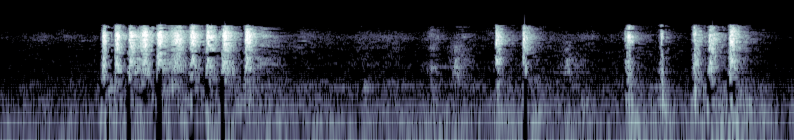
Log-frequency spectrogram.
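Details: Eurasian tree sparrows fighting: one quick, harsh chattering run near the start, then scattered single sharp chirps and short clicks.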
